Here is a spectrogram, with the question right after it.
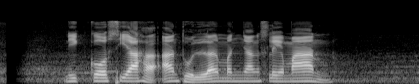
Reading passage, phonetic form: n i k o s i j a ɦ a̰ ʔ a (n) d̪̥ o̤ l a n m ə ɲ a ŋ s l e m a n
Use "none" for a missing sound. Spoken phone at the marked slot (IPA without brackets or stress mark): n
